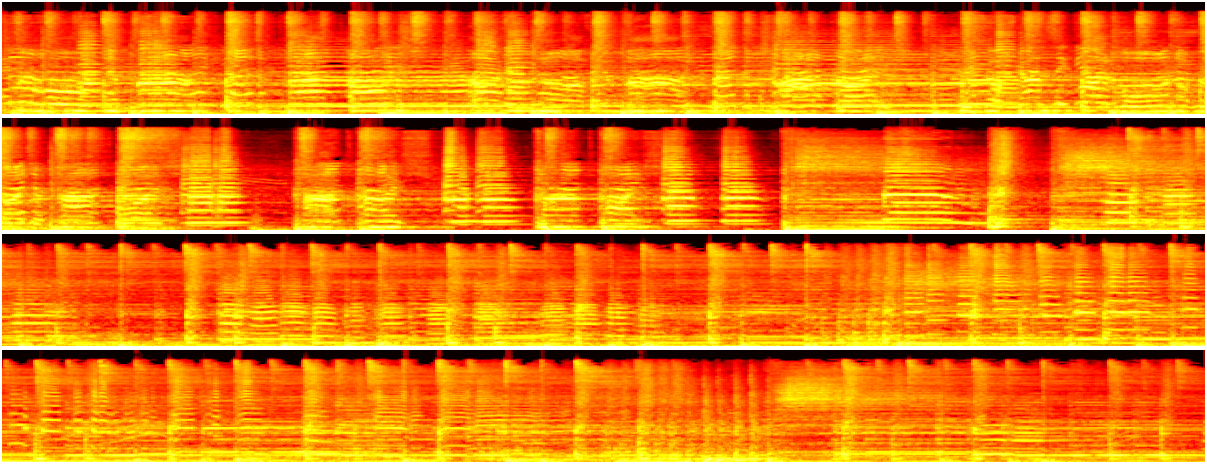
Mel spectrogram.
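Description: Live brass band with tuba, trumpet, trombone and saxophone over a drum kit playing an instrumental passage. Between about nine and fourteen seconds in the band plays short stop-time stabs with gaps, then the full band comes back in.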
